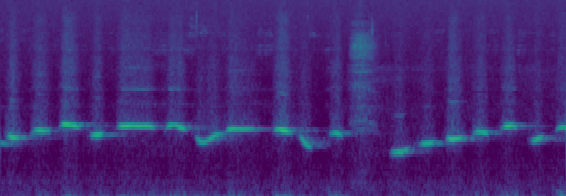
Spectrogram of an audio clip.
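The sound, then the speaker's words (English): A person whistles the Peer Gynt Suite melody, In the Hall of the Mountain King, a steady run of short, bright notes rising and dipping in a repeating phrase, with soft breathy noise underneath and no talking. “You know, Peter Lorre, whenever he's in the mood, he starts whistling the Peer Gynt Suite.”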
